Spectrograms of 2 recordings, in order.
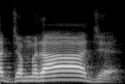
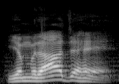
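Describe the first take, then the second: First: जमराज with a j sound, not y; wrong j sound. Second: यमराज with a clear y sound at the start; correct y sound. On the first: Teacher demonstrating the wrong pronunciation to students. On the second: Teacher demonstrating the correct pronunciation to students. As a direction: say यमराज slowly with ya, the right way. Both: Shown as a demonstration. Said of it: "जमराज नहीं है".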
